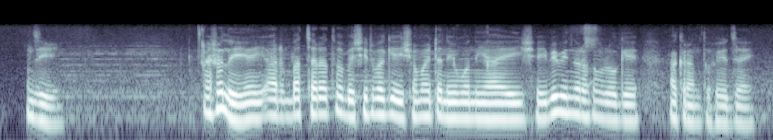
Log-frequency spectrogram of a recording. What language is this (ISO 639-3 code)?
ben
